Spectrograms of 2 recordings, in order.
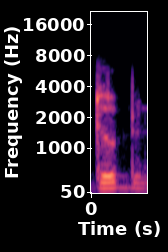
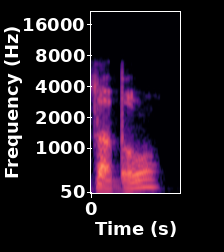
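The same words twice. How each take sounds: First: The word is pronounced with French sounds. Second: The word is pronounced with English sounds. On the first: "comme double" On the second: "mais en anglais, on on prononce double"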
